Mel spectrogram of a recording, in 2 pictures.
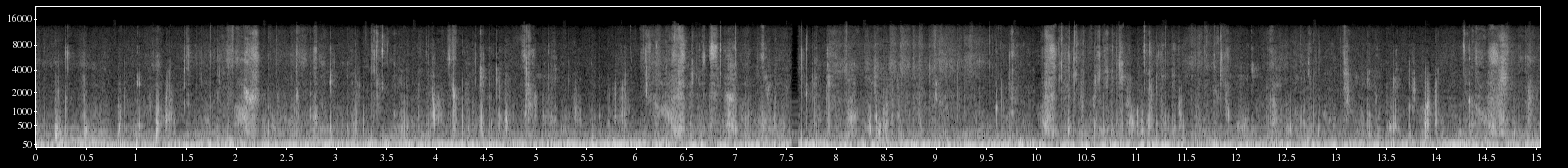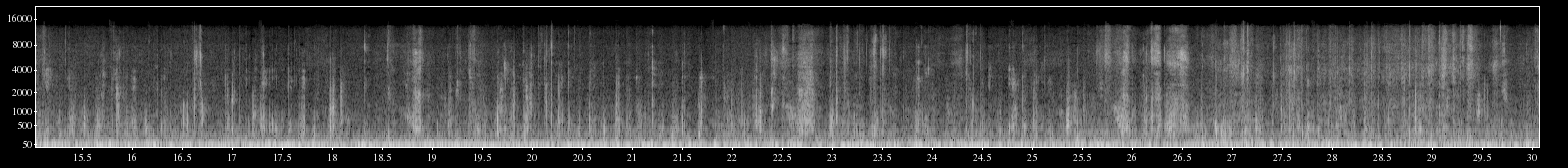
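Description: Soft glutinous rice cakes being bitten and chewed, with many short, wet mouth sounds and lip smacks throughout, over a steady low hum.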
